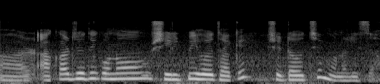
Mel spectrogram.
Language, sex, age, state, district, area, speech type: Bengali, female, 30-45, West Bengal, Kolkata, urban, spontaneous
